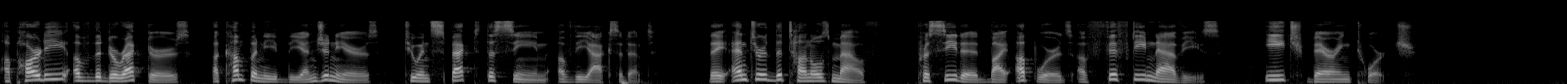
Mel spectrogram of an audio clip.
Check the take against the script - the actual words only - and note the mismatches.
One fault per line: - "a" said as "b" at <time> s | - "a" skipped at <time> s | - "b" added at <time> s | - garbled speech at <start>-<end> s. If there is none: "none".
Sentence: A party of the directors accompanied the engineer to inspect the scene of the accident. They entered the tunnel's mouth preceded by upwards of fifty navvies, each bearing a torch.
- "engineer" said as "engineers" at 3.0 s
- "a" skipped at 13.5 s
